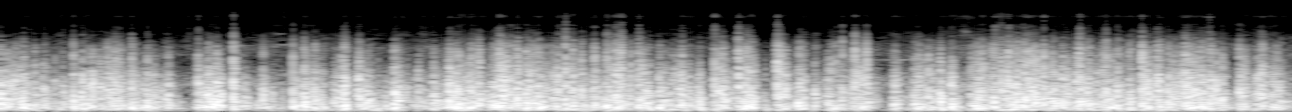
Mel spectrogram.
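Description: Wind buffeting the microphone held out of the open door of a moving passenger train, over the train's steady running noise on the track.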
